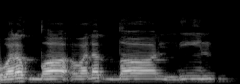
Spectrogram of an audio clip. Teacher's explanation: The only reason why it might sound like a Dad is because it's a heavy Dal.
